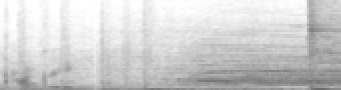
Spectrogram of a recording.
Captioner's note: audience cheering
